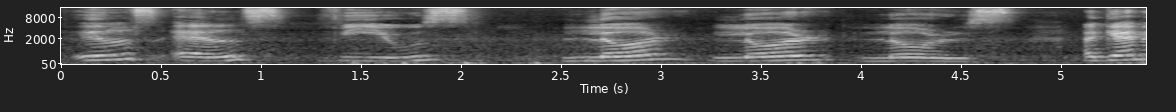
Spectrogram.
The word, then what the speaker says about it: leurs: So with ils, else, we use leur, leurs. Again, it's not pronounced as leurs, let me tell you, but just for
